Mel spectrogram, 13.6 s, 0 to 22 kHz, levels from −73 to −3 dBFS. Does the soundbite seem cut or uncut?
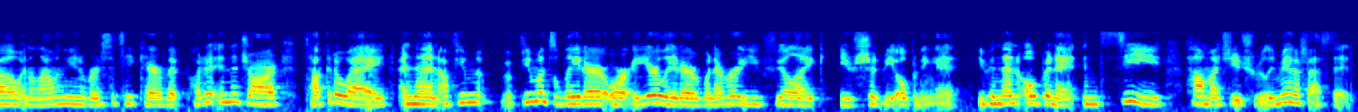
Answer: cut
